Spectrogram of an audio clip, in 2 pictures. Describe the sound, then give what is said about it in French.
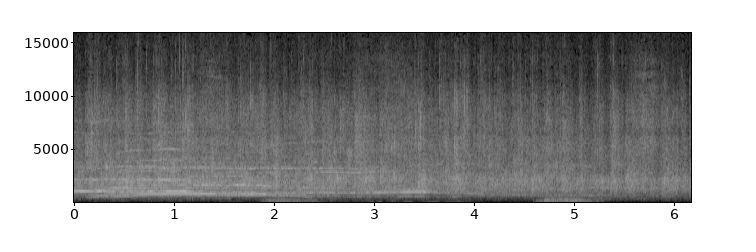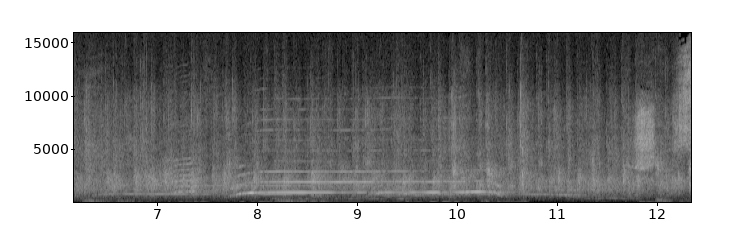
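Congregation cheering and applauding during a church service, with sustained clapping, shouting voices and loud, continuous crowd noise. “Est-ce qu'on peut acclamer le roi des rois?”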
